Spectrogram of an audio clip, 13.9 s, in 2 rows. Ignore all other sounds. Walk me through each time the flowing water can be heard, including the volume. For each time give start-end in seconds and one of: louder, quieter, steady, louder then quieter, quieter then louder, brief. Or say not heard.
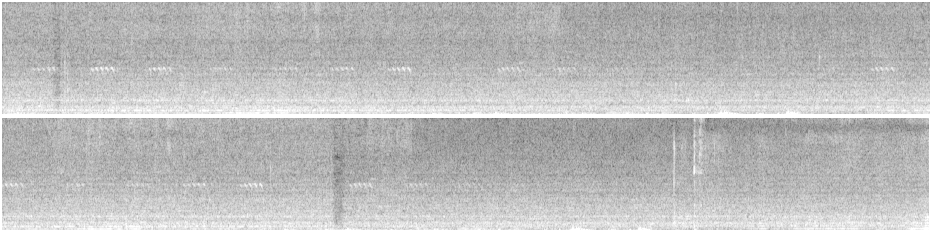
0.0-13.8 steady.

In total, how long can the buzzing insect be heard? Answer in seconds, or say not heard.
14 s.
